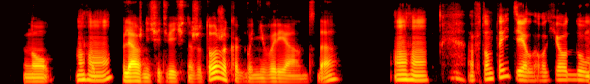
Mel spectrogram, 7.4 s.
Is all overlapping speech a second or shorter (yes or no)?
yes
